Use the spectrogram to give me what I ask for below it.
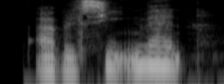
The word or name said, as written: appelsinvand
